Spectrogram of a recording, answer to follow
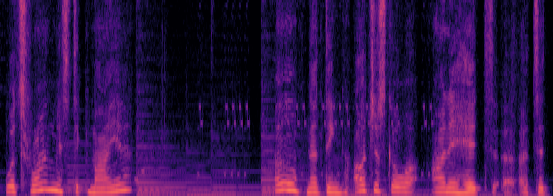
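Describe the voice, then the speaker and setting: A woman's voice: medium pitch, expressive, a little slow, warm tone, soft background music, close to an everyday voice. A woman voicing a cheerful young woman spirit medium in a game, a little hesitant. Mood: curious.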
